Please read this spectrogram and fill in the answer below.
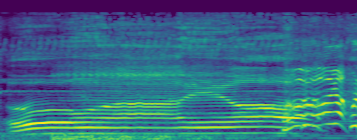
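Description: A man's voice letting out one long, steady drawn-out wail, held for about three and a half seconds, then breaking into a wavering, rising-and-falling cry near the end.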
